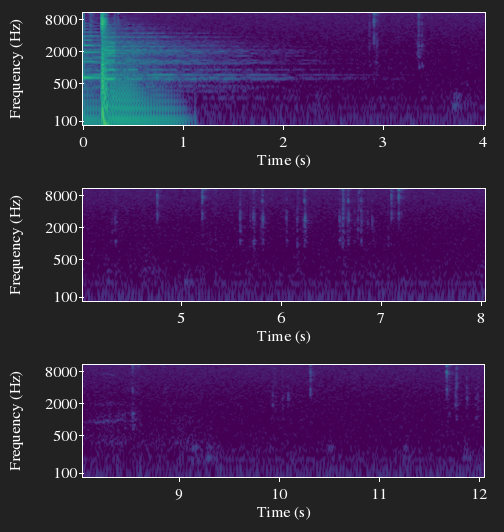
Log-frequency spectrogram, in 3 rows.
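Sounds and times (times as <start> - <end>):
computer keyboard and mouse clicks: 4.3 - 7.3, 11.6 - 12.0.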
